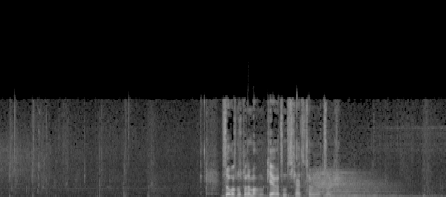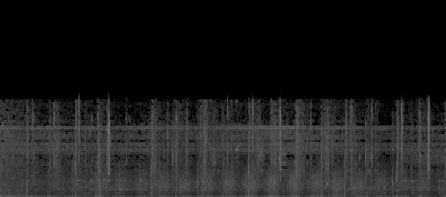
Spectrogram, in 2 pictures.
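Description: Footsteps tap along a hard floor in an echoing corridor.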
